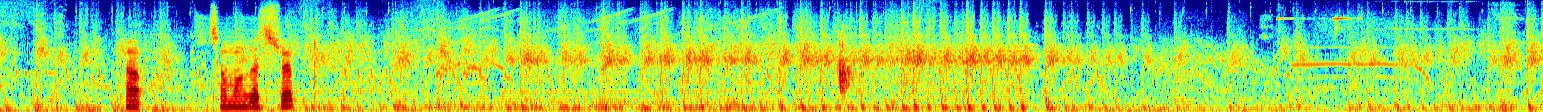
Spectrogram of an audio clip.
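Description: Game spell effects crackle and chime rapidly.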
